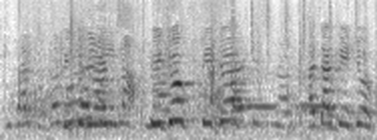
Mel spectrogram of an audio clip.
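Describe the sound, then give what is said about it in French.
Young boys playing marbles in a village lane, in the shade of the walls of tall houses with ornamented facades, their high voices calling and chattering over one another in a lively, continuous stream, with no clear pauses and no other sounds standing out. “À l'ombre des murs des hautes maisons aux façades ornementées, les petits garçons rentrés de la médersa jouent aux billes sous le regard placide des anciens, sous les vérandas aux bancs de pierre.”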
